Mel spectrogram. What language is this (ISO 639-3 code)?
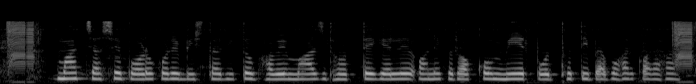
ben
